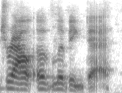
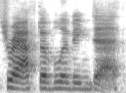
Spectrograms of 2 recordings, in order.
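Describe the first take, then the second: First: The first word rhymes with cow. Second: The first word rhymes with craft. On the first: The speaker calls it wrong. "I would have totally mispronounced that. I would have said" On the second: The speaker calls it right. "real quick heads up, it's draft"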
